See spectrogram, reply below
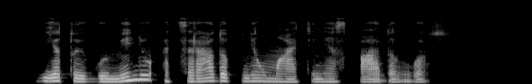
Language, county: Lithuanian, Vilnius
